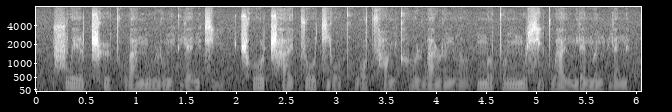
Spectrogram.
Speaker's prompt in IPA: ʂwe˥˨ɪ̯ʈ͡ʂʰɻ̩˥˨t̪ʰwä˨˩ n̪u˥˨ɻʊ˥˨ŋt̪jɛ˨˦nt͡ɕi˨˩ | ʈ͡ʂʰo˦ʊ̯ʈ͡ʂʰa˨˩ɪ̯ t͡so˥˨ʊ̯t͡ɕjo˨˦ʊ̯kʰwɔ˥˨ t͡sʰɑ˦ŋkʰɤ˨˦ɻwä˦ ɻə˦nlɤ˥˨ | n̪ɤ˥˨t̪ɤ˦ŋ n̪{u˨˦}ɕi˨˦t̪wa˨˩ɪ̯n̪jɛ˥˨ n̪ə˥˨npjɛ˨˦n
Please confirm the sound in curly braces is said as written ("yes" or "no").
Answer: no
